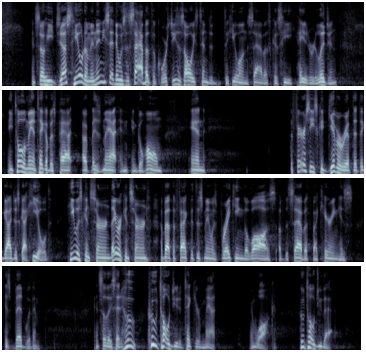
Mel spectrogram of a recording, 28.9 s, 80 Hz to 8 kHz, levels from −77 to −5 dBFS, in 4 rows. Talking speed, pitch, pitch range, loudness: 205 wpm, 120 Hz, 110-145 Hz, -26 LUFS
